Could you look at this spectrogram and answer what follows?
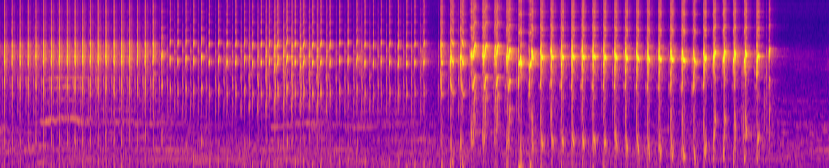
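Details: Lovebird 'latah gacor' song for calling rivals at bird contests: a quick, buzzy, high chatter, briefly cut at four seconds, then resuming louder and more ringing before stopping abruptly near the end.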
